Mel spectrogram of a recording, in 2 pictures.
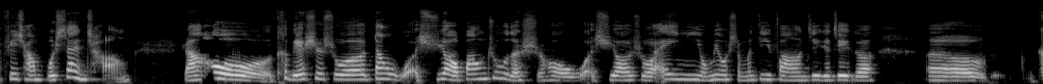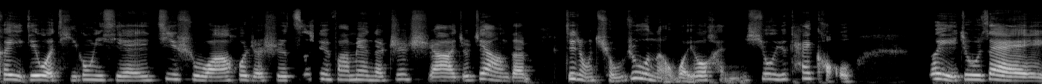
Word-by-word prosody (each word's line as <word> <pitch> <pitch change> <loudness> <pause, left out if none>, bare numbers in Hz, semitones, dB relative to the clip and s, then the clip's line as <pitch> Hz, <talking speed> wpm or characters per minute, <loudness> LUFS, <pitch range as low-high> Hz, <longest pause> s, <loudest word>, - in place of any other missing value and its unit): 非 255 -2 -4
常 220 -3 -1
不 200 -1 0
擅 255 +3 +1
长。 225 - -7 0.5
然 195 +2 +4
后， 215 - +7
特 - - -6
别 220 +2 +3
是 250 +1 -3
说 225 -1 +2
当 250 +1 +1
我 210 - -4
需 250 - -8
要 205 -6 +7
帮 245 +5 +1
助 280 -2 -5
的 185 0 -1
时 185 -2 -9
候， 180 -2 -1
我 170 - -5
需 210 - -5
要 200 0 +1
说： 195 -2 -2
“哎， - - -2
你 225 -1 -3
有 195 -3 -3
没 205 +4 -5
有 220 -1 -2
什 210 -3 -11
么 200 +1 -6
地 225 +1 -6
方 190 -3 -2
这 205 +1 0
个 200 - 0
这 205 0 +4
个 185 -1 -1 0.5
嗯， 185 -2 +1 0.5
可 230 - -2
以 210 -4 +2
给 210 +2 +5
我 205 -4 +6
提 185 0 -11
供 220 +1 -3
一 205 - -1
些 190 -2 -3
技 230 +5 -7
术 205 -4 -3
啊， 180 +1 +3
或 205 +2 -1
者 175 -3 -3
是 185 +2 -5
资 190 0 -9 0.2
讯 245 -2 -4
方 220 -2 -5
面 215 -1 -3
的 185 -1 -3
支 230 +6 -8
持 225 -5 -7
啊？” 180 0 +3
就 190 +2 -5
这 250 +7 -1
样 185 -7 0
的 165 -1 -2 0.3
这 265 - +1
种 210 -7 -3
求 165 -3 -6
助 275 +3 -1
呢， 205 - -4
我 - - -2
又 195 0 +2
很 95 - -10
羞 250 +6 -5
于 225 +1 -3
开 275 +3 -3
口。 - - -4 0.7
所 250 - 0
以 210 -7 +4
就 220 +3 +2
在 195 -6 +5
205 Hz, 230 characters per minute, -22 LUFS, 185-230 Hz, 0.7 s, 后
